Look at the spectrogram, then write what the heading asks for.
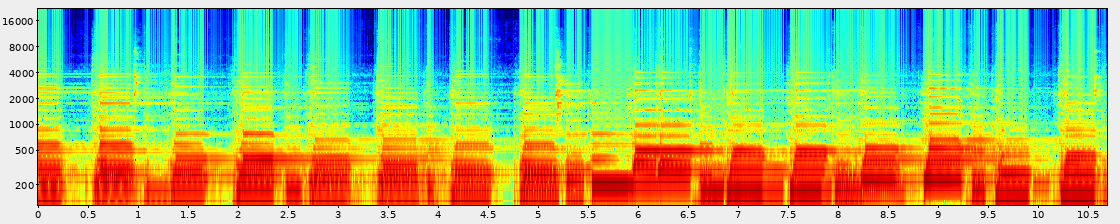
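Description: Jazz seventh chords cycle through a I-vi-ii-V progression in G major: G major 7, E minor 7, A minor 7 and D7. Many full chords are struck in a steady, repeating rhythm with no voices.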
